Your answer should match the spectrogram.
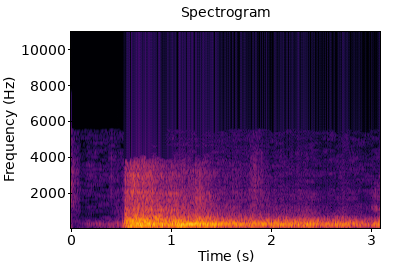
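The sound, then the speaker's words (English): Artillery shelling from the gun aboard the octopus boat, bombarding a solid rock cave, erupts with a sudden loud blast, then rolls on as a heavy, continuous low rumble of bombardment for several seconds, with no voices. “The octopus boat is shelling the cave, and as the bombardment continues, it begins to look as if the secret police will not escape this time.”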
